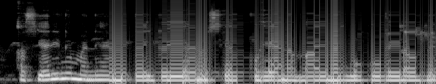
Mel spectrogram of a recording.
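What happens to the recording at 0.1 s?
Nothing goes wrong at 0.1 s; the audio runs through that moment intact, with no dropout, click or distortion to be heard.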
